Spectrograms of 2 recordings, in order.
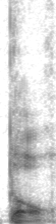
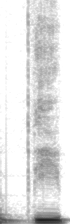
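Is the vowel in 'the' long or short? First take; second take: short; long. First: The vowel is short, like 'thuh'. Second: The vowel is long, like 'thee'. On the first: The next word starts with a consonant. "इसको बोला जाता है द" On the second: The next word starts with a vowel. "उसे हमेशा ही आप दी पढ़ेंगे"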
